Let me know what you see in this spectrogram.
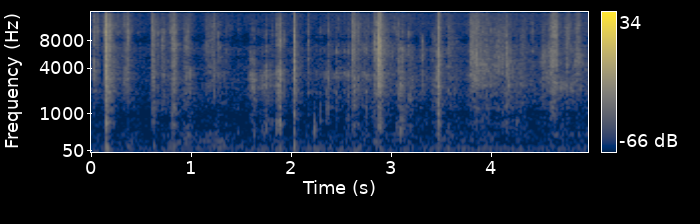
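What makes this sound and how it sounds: A steel knife shaves the face of a solid pink soap cube held in a black-gloved hand, sending flakes falling. Quiet, bright, dry scraping and crackling strokes come in a rapid, uneven series of short bursts with almost no low end and no ring.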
